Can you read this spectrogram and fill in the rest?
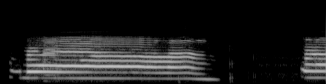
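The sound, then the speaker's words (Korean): A voice imitates a female cat's meow with a long, steady, nasal wail that sags in pitch at the end, then a second drawn-out cry starts after a short pause. “본인 생각에도 이게 지금 암고양이 다시 한번 들어볼게요. 암고양이.”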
